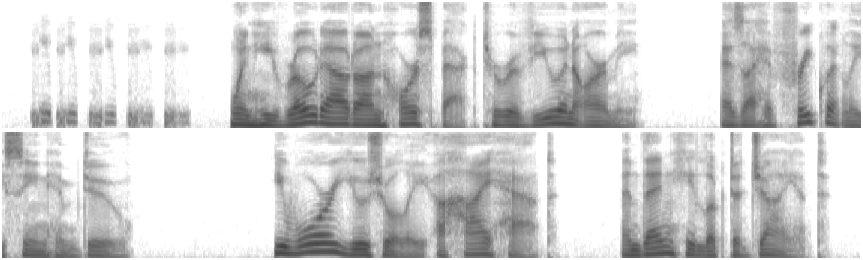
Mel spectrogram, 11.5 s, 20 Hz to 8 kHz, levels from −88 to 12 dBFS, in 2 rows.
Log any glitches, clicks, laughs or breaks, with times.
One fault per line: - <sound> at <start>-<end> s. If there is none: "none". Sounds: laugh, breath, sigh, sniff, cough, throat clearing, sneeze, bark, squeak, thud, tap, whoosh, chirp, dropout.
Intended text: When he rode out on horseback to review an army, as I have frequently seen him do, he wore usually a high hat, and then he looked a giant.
- laugh at 0.2-1.3 s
